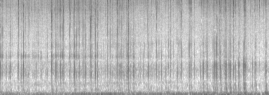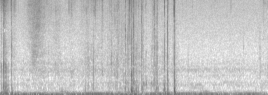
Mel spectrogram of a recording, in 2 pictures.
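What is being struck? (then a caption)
Plastic sequin fabric notepad cover. Fingertips brush and scratch the red plastic sequin fabric cover of a small notepad lying flat, making a dense, crackling patter of quick, short clicks over a steady low rumble. Near the end, both hands hold the notepad at its edges and the scratching thins to a few sharp ticks.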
